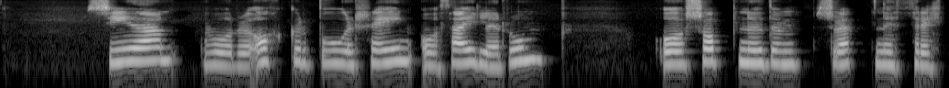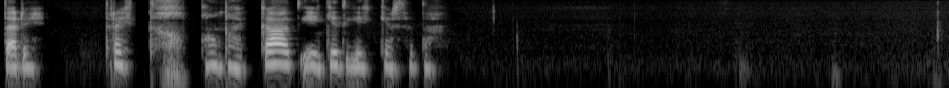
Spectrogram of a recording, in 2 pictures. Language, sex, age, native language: Icelandic, female, 40-49, Icelandic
